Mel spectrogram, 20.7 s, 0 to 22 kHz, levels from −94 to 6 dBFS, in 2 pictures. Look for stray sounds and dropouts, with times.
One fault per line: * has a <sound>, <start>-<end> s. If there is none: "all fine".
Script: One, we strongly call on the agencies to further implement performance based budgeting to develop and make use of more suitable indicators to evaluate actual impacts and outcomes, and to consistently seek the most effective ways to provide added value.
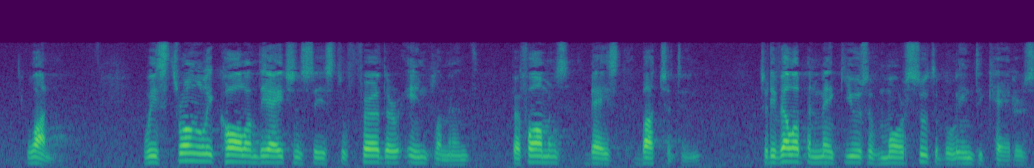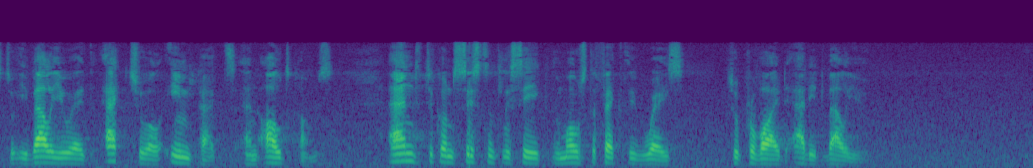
all fine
